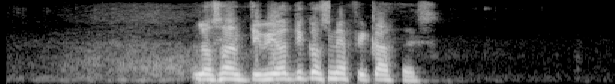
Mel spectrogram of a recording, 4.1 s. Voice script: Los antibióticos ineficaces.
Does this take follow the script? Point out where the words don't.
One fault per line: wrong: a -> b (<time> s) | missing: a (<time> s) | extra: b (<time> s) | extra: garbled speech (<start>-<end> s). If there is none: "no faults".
no faults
